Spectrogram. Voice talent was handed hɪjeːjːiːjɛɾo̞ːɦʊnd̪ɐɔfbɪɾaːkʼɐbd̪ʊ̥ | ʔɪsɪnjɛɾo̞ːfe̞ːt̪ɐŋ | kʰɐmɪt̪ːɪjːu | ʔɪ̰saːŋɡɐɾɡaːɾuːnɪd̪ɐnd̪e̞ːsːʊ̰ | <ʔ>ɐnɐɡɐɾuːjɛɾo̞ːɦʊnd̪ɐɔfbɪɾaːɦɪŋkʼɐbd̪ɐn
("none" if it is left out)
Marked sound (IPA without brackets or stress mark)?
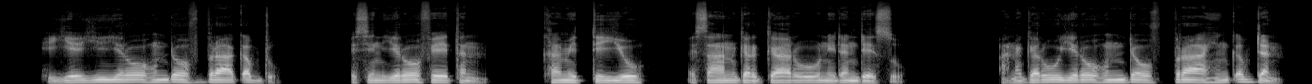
ʔ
